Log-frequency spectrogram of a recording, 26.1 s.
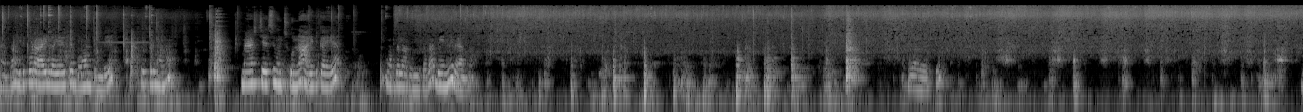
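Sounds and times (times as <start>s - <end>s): food sizzling in hot oil: 0.0s - 3.0s, 7.9s - 26.0s
spatula scraping steel plate: 19.6s - 25.9s.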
